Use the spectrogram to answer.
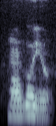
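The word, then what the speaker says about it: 먹어요: रहा हो, जैसे कि मोगो, तो इसे क्या प्रोनाउंस करेंगे, मो गो यो, मोगोयो, खाया, मोगोयो, खाया।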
